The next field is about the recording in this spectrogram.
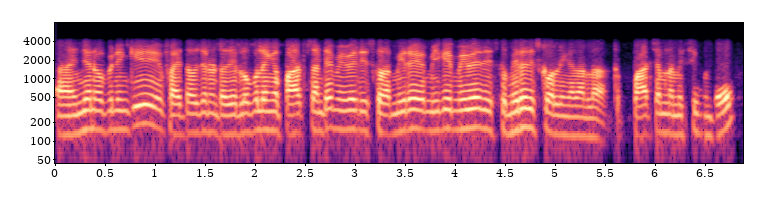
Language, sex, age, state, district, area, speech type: Telugu, male, 18-30, Telangana, Sangareddy, urban, conversation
